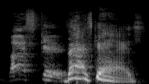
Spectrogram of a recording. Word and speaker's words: Vasquez: How you pronounce it again? Vasquez. Listen. Vasquez, my friend.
